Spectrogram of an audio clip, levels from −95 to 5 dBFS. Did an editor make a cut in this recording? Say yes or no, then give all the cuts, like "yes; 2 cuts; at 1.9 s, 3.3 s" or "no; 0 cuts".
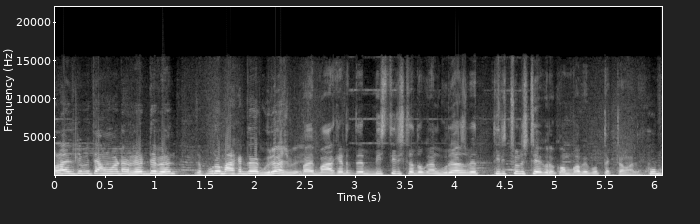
no; 0 cuts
